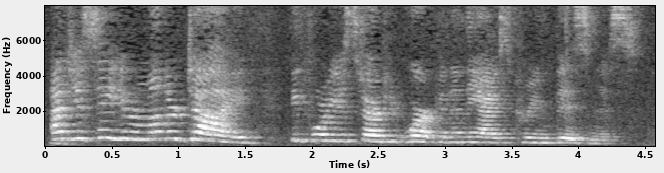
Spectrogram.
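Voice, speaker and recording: An actress in a staged reading playing a kindly guide who prompts with leading questions. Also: female voice, high voice, animated, moderate pace, pushed and bright. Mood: inquisitive. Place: theatre stage, recorded from a distance. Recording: echoey stage, distant mic, noisy.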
